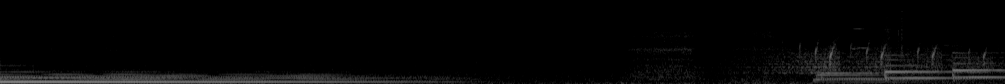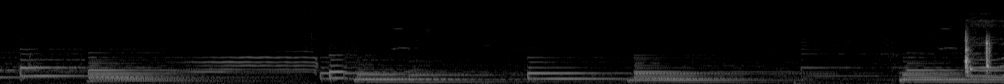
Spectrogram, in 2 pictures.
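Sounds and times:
piano chords: 0.0 - 4.8, 7.4 - 20.0.

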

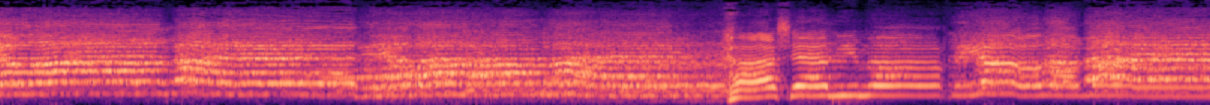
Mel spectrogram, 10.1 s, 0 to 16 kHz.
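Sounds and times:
choir singing slow song: 0.0 - 10.0.

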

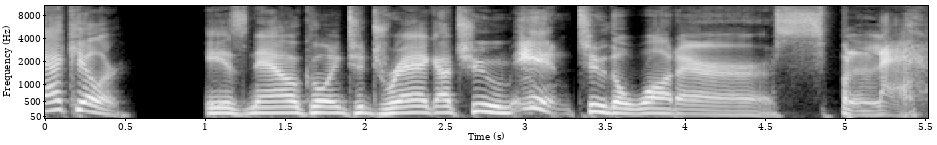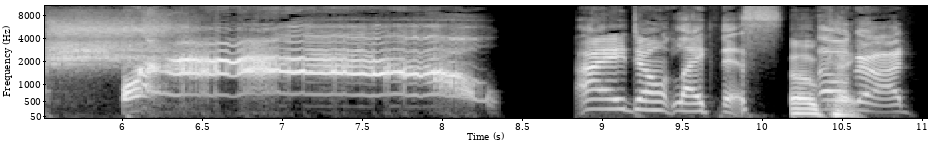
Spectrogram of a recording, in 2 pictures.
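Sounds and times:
person mock screaming: 5.0 - 8.4.

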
